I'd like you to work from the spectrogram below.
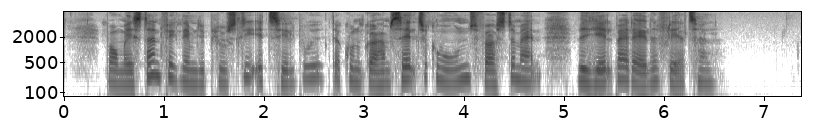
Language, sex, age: Danish, female, 55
